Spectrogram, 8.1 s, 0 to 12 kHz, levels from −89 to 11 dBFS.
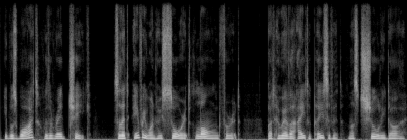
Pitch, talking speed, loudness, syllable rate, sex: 155 Hz, 200 wpm, -17 LUFS, 5.5 syllables/s, male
